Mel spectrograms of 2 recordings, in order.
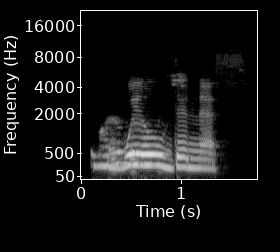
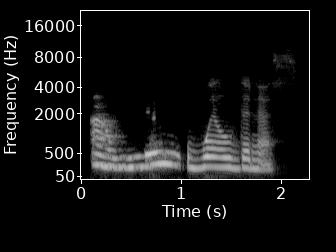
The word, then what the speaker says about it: wilderness: We say wild, but how do we pronounce this one? Wilderness. Wilderness. Or wildernesses here. So slightly different from wild.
